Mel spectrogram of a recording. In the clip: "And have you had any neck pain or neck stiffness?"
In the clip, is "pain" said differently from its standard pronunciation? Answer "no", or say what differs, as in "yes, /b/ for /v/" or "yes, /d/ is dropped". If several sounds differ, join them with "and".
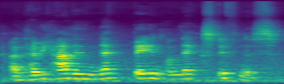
yes, /b/ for /p/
